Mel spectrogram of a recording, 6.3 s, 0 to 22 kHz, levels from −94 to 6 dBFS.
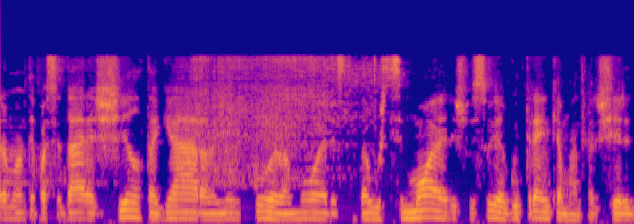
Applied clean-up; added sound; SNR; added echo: classical method spectral subtraction.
